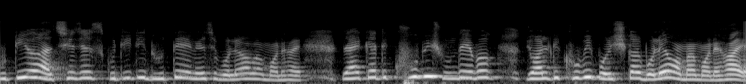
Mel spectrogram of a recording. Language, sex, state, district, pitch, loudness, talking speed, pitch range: Bengali, female, West Bengal, Purulia, 280 Hz, -15 LUFS, 185 wpm, 255-310 Hz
